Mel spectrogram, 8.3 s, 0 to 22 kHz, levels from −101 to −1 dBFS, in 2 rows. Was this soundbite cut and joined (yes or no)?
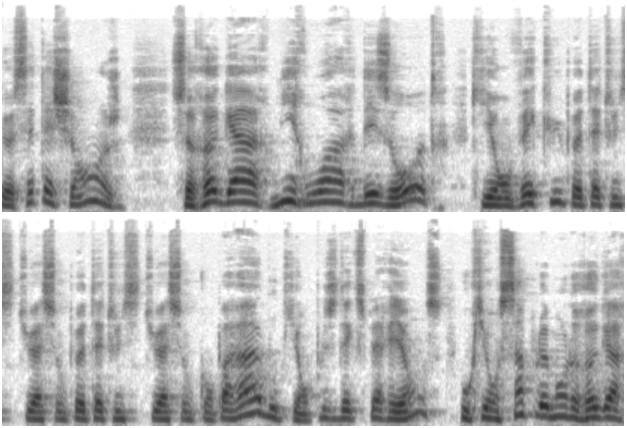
yes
